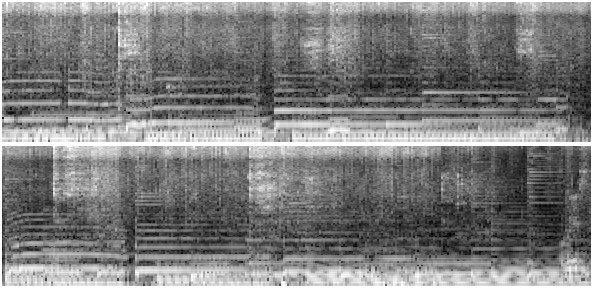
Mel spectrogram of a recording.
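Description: Chicken fried rice with soy sauce stir-fries in a pan with a continuous sizzle and stirring, partly masked by loud tonal background music playing throughout.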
